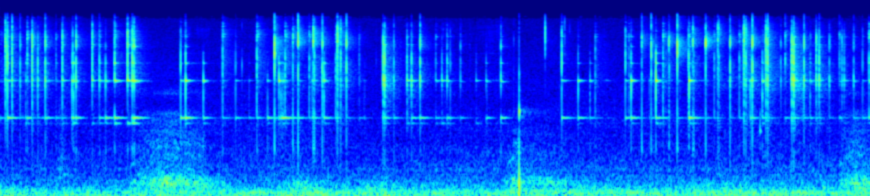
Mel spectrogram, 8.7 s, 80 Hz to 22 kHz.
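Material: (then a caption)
Ceramic. Long nails tap rapidly around the rim and sides of an empty, hollow white ceramic mug with a flower print, producing a dense stream of bright, sharp clinks. A faint ringing tone near 2 kHz and a higher one carry beneath the taps over a low, steady rumble.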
